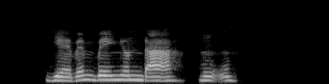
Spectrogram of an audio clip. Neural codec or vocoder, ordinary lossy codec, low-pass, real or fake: none; Opus, 24 kbps; 5.4 kHz; real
